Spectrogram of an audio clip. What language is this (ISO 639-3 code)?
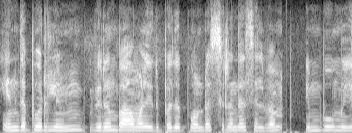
tam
